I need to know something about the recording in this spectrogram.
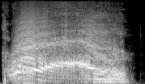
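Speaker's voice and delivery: loud playful rawr; a hammed-up monster roar, very loud; mock fierce roar. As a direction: roar like a beast. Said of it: "they're like".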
